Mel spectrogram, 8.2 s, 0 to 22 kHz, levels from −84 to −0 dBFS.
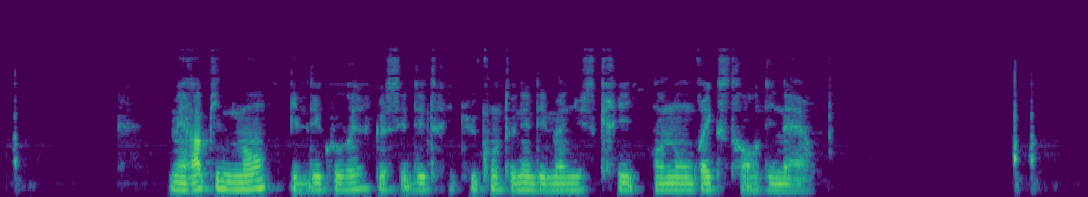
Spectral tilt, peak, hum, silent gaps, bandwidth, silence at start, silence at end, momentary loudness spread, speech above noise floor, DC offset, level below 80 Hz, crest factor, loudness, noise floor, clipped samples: -8 dB/octave; 0 dBFS; none; 0.79-0.84 s; 7.8 kHz; 0.1 s; 0.4 s; 13 LU; over 66 dB; under 0.1%; -56 dBFS; 26 dB; -25 LUFS; under -90 dBFS; under 0.1%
